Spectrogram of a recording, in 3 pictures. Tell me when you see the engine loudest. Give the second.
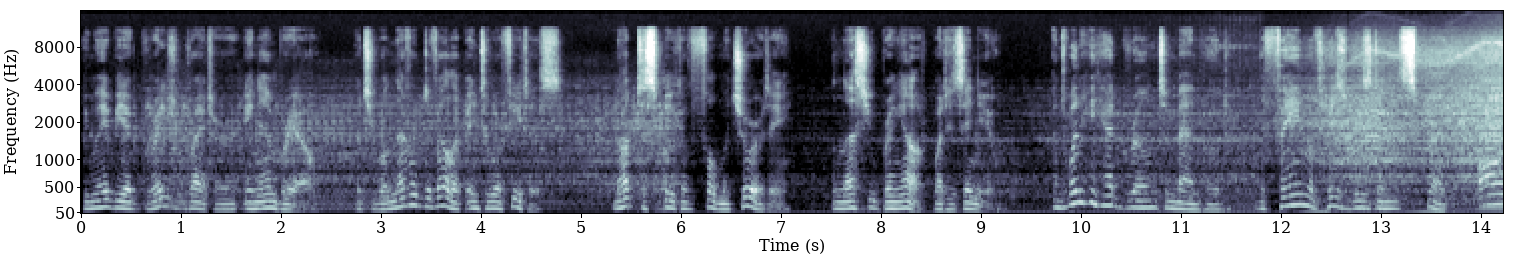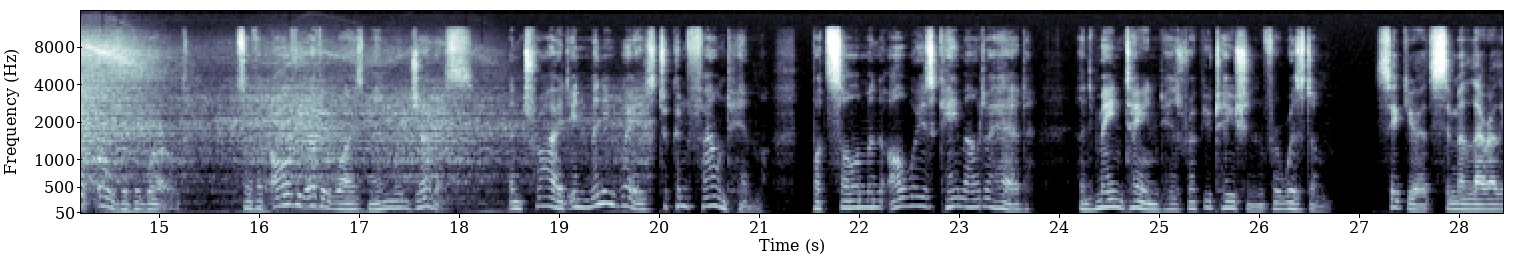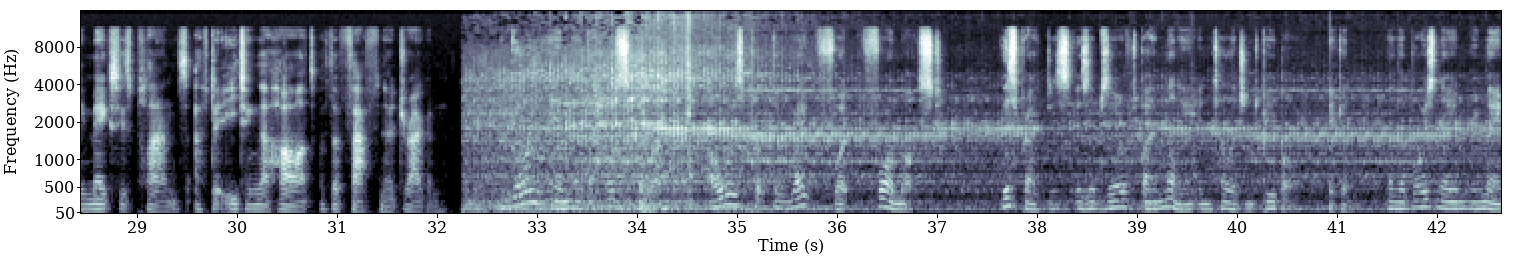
34 s.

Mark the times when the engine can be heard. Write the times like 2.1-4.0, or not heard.
0.0-19.9, 32.2-42.5.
